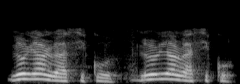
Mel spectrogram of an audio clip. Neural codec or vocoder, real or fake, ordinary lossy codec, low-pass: none; real; MP3, 48 kbps; 5.4 kHz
